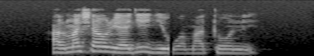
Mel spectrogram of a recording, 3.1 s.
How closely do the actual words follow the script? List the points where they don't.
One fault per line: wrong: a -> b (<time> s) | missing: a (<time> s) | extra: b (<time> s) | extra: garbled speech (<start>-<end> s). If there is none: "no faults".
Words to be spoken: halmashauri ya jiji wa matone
no faults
